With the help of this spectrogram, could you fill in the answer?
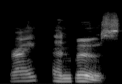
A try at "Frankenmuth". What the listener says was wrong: Not moose.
